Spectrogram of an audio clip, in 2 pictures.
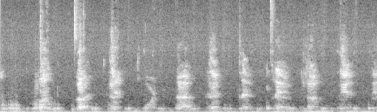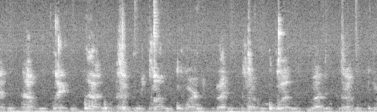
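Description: A man's short, sharp breaths during a fast set of push-ups, about two a second and in time with the reps, faint over a low room hum.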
